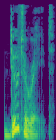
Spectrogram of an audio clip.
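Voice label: "deuterate", British English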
